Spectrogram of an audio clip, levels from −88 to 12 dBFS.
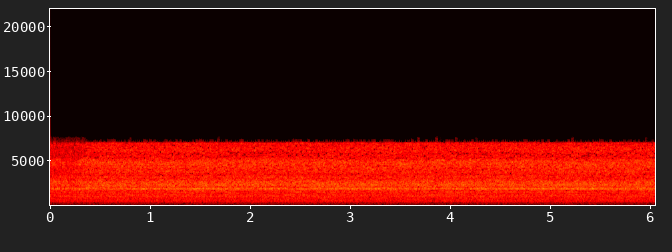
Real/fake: real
